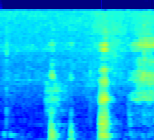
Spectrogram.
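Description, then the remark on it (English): A cat meows in short bursts: two brief chirpy calls followed by a louder, drawn-out meow, over a quiet background. “Hi everyone, as you can see, I'm having a moment with my cat.”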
